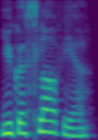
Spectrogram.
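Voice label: "yugoslavia", British English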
